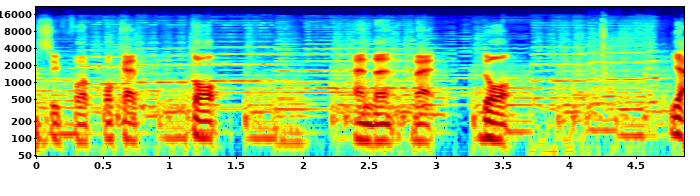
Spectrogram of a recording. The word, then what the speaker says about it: レッド: And then, of course, we have Reddo. Red from English. Only differences are the doubling of the consonant and the additional O, because the D can stay on its own.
